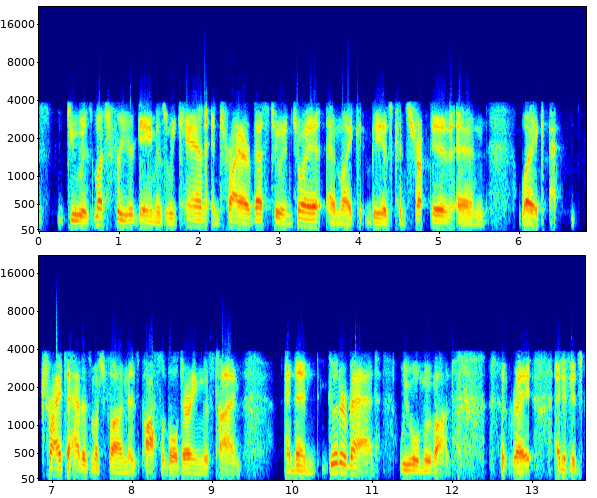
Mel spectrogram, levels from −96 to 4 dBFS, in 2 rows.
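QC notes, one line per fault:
throughout: G.729 codec. The speech is plainly rough and synthetic, confined to a line band of 250 Hz to 3.6 kHz. Each 10 ms frame is rebuilt from a vocal tract filter, pitch predictor and a few pulses, which fits 8 kbit/s G.729A.
10.94 to 10.99 s: VoIP packet loss concealed by the speech codec. About 20 ms of audio is missing, which fits a single lost packet. The decoder extends its last pitch and filter at falling gain. A short, fading stretch results, and the sound stays weak briefly afterwards.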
